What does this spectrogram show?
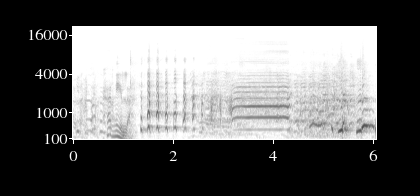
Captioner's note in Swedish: skrattar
